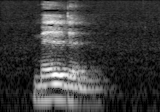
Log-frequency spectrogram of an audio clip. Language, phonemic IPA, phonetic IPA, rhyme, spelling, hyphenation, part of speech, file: German, /ˈmɛldən/, [ˈmɛl.dn̩], -ɛldən, melden, mel‧den, verb, De-melden.ogg
- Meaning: 1. to report, to inform (about an incident or condition) 2. to report (a person or their behavior to some official authority) 3. to announce (some situation or predicted result)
